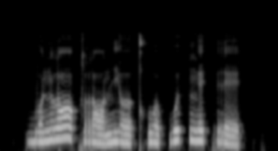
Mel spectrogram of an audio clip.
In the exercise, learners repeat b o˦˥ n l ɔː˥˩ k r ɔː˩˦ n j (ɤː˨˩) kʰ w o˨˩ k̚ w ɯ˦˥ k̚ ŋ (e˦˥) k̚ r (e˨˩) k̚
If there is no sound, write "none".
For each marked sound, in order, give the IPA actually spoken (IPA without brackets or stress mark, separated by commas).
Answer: ɤː˨˩, e˦˥, e˨˩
